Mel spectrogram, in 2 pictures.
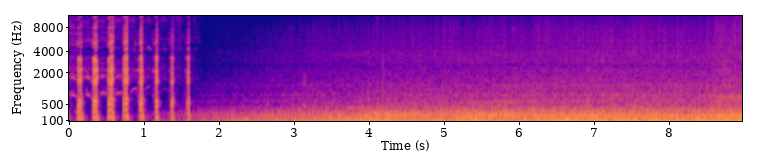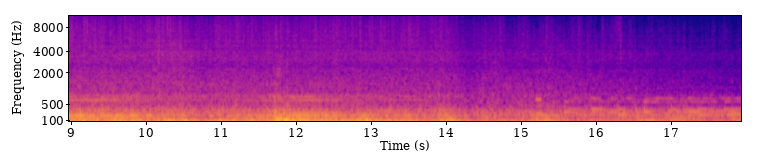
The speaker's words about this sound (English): That's an artificial propulsive sound. And it's, we took the Mach-E out and drove it in Williamsburg,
